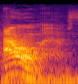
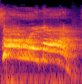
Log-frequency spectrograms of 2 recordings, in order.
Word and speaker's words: Saruman: film though is for some reason they stopped pronouncing the S and simply call them arrow man why is the suddenly a bad word you idiot it's pronounced Saruman the answer isn't silent also how come Gandalf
